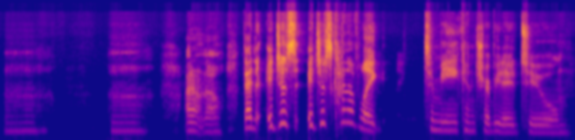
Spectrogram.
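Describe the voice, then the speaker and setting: A woman's voice: mid-range voice, big pitch swings, takes it slowly, pushed and bright, dry recording. A woman co-hosting a casual book discussion, talking conversationally and thinking aloud as she goes.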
